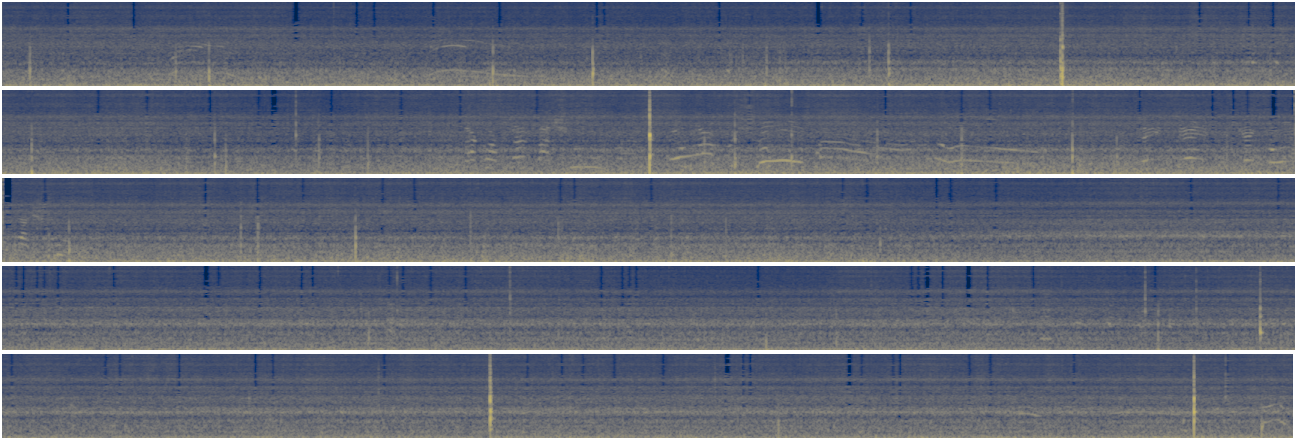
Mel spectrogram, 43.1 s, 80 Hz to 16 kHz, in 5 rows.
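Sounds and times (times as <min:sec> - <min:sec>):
outboard motor humming: 0:00.0 - 0:43.0
water rushing past hull: 0:00.0 - 0:43.0
wind on microphone: 0:00.0 - 0:43.0.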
